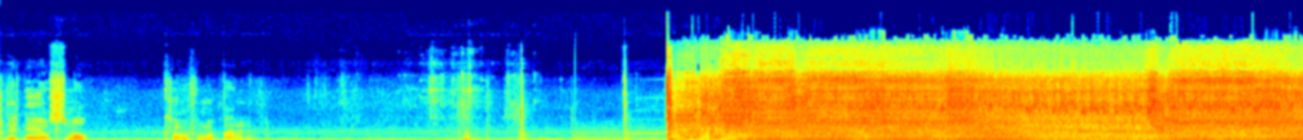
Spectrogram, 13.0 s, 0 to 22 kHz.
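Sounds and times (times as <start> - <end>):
truck engine starting and running: 5.8 - 13.0.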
